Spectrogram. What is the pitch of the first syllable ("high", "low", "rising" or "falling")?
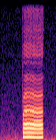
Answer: high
